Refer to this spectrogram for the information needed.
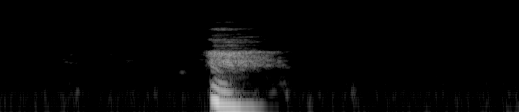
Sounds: Sigh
